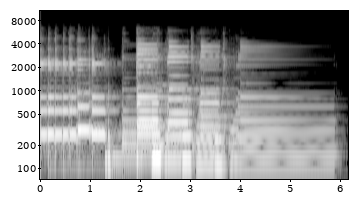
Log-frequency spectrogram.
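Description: Gibson Les Paul Goldtop electric guitar on its middle pickup position, both humbuckers on, through a Friedman Brown Eye tube amp, playing short R&B-style picked notes and chord stabs. About four seconds in it lands on a final chord that rings and fades slowly until it cuts off at the end.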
